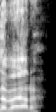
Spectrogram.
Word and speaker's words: Nevada: state right is that Nevada okay Nevada Dan you actually pronounced it correctly I can't believe it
